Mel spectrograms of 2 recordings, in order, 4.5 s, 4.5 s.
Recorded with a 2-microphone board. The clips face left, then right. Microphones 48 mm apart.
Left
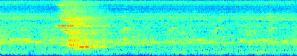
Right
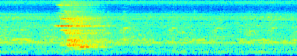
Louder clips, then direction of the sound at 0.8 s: Right 1 dB; 25° right (ahead or behind).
